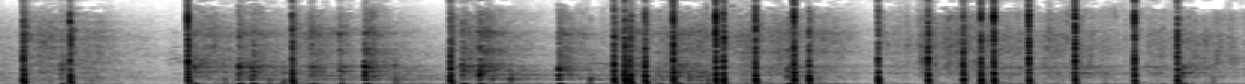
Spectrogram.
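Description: Aerial firework shells bursting in a rapid, irregular series of sharp bangs and crackles. The barrage grows louder just over a second in and is densest about four to five seconds in.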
